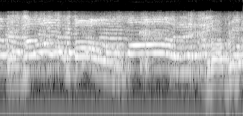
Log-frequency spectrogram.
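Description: A young girl's high voice singing, with drawn-out notes that slide up and down.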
